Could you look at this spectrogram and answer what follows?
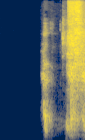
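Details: Adult male sneezing: a short drawn-in breath, then a sharp explosive burst of air, a single loud sneeze.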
